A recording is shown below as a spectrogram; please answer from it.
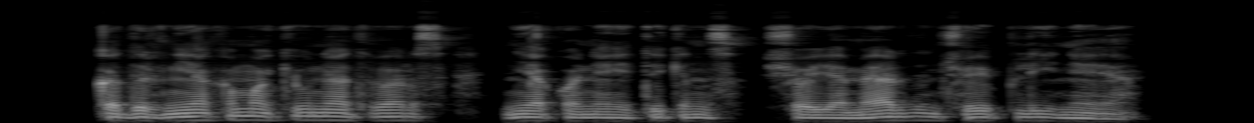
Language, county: Lithuanian, Panevėžys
